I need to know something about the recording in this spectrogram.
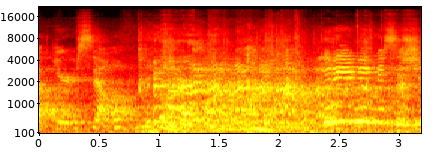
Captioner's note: laughter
